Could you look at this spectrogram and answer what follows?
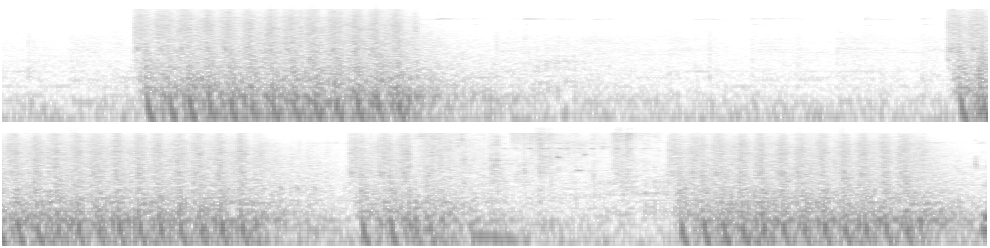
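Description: Bursts of rapid automatic gunfire in a video game, four sustained volleys separated by short pauses, loud and close with no talk.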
